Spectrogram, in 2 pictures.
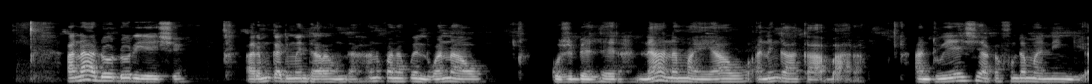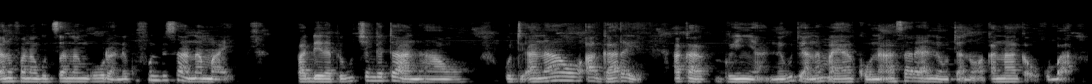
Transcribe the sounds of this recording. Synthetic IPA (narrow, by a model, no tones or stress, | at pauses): anaːɗo̞ɗo̞ɾieʃe̞ | aɾimukatimwe̞ndaɾaundaːno̞fanakue̞ndwanawo̞ | kuʐibʱe̞ɮe̞ɾaneanamaiawo̞a̰ne̞ŋɡeaka̰ːɓa̰ːɾa̰ː | ntʰue̞ʃe̞akafundamaniŋɡiʔa̰no̞fanakut͡sanaŋɡuɾane̞kufundisaːnamai | paɗe̞ɾape̞kut͡ʃe̞ŋɡe̞taːnaawo̞kutiʔanawo̞ʔaɡʱaɾe̞akaɡʱwiɲa̰ne̞kutianamaiako̞na̰ʔasaɾajane̞uta̰noɦwa̰kanaka̰ukuɓa̰ːra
